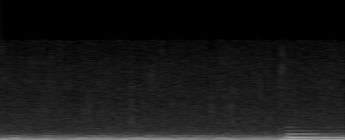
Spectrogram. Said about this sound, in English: Waking up on a really rainy and stormy day, when you hear thunder and see lightning, and everything is just a little bit colder than it was.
